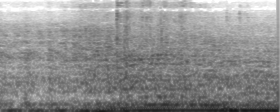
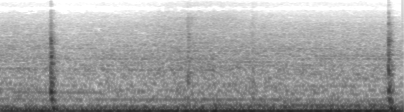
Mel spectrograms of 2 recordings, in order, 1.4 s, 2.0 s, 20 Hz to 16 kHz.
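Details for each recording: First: Cold start in snow of a 20-year-old Mercedes CLK V6 with 35,000 miles: engine catches at once and settles into a smooth, steady low hum with no stumble; normal healthy cold start. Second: Clicking noise at idle from the V6 of a 20-year-old Mercedes CLK with 35,000 miles, just after a cold start in snow; a few sharp, irregular clicks about a second apart over a steady idle; source not yet known.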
